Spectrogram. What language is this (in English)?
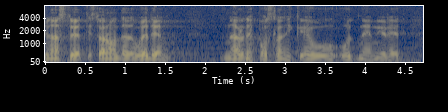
Serbian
